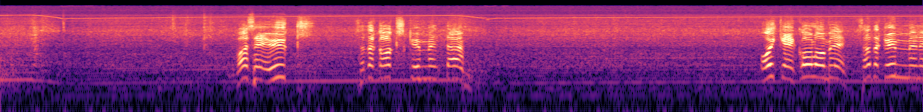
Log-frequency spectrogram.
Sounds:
speech

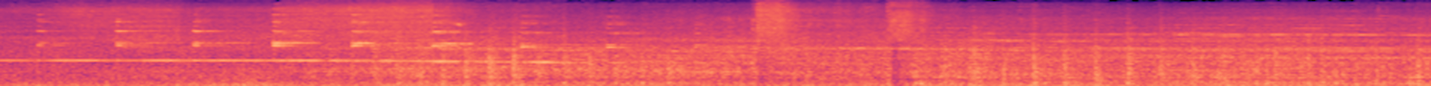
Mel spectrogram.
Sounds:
train
railroad car
vehicle
rail transport
outside, rural or natural

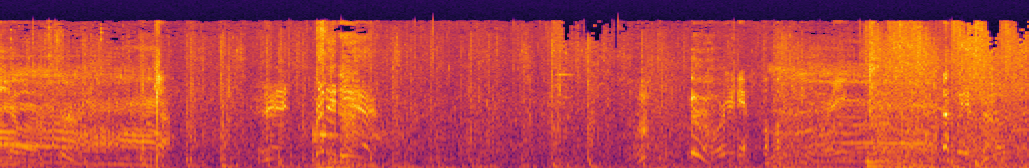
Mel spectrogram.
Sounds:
speech

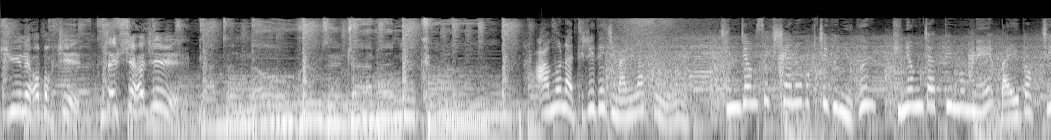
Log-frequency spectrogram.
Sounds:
speech
music

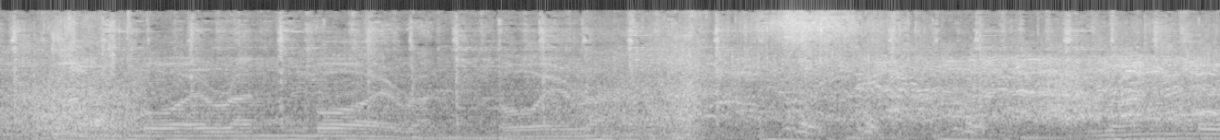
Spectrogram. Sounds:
music
speech

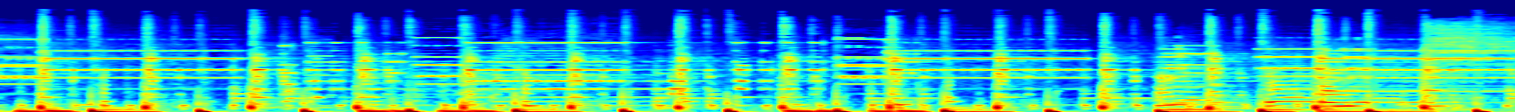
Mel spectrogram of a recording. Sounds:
music

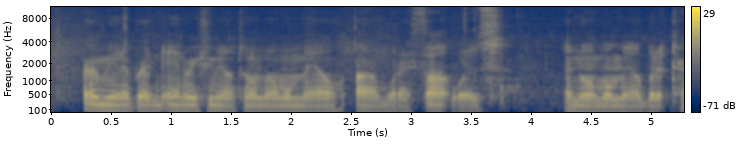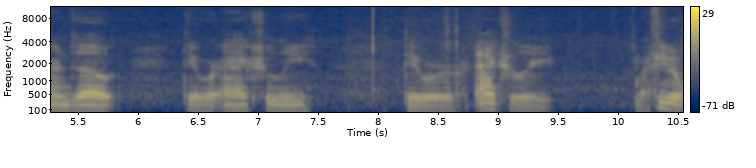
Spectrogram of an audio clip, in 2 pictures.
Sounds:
speech

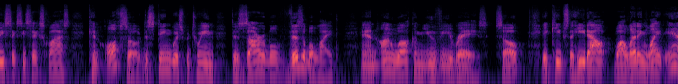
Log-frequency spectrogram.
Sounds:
speech

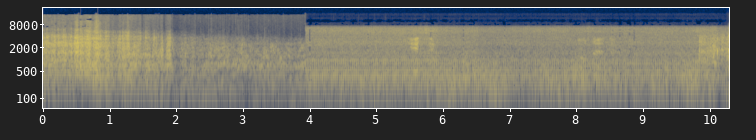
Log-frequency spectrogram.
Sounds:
speech
outside, rural or natural

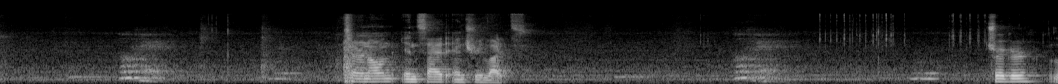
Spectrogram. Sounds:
speech

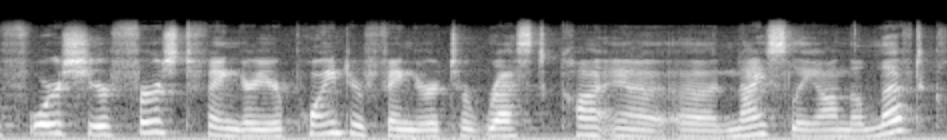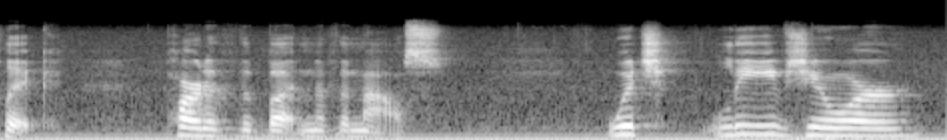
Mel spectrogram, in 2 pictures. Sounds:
speech

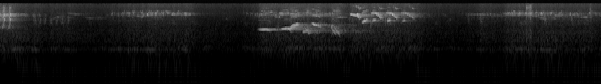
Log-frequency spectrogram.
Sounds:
wood thrush calling

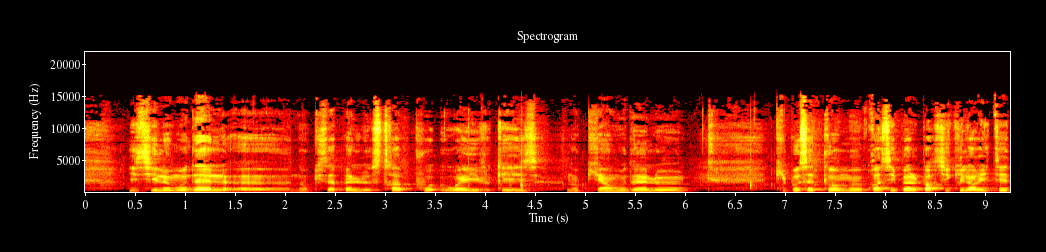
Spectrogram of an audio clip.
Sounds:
speech

